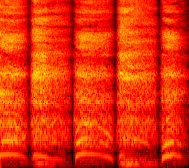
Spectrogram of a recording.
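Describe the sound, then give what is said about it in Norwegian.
Someone breathes hard and fast, five forceful, rhythmic breaths in under two seconds, loud with a raspy, slightly voiced edge: deliberate hyperventilation done as part of the Wim Hof breathing method. “Eh, men nei, det var den der hyperventileringa først som jeg gruer meg mest til.”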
